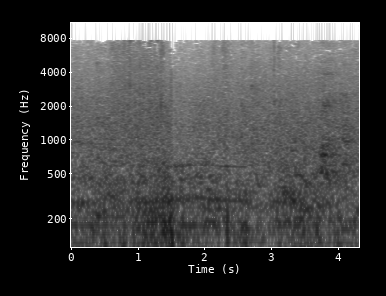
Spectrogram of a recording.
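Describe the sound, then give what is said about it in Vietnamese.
An audience applauds to welcome members who have come from other provinces, in a dense, steady wash of clapping that holds at an even, fairly loud level for the full four seconds, with no voices rising above it. “Những anh chị em từ nơi khác đến đây giơ tay, chúng ta hân hoan chào đón những anh chị em ấy một tràng pháo tay thật lớn.”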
